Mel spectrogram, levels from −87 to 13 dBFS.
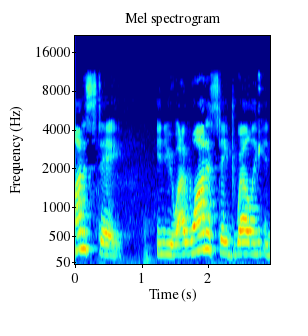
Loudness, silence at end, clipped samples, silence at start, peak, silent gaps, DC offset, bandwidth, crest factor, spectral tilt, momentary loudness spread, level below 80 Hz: -22 LUFS; 0 s; under 0.1%; 0 s; -6 dBFS; none; under 0.1%; 11.5 kHz; 18 dB; -4 dB/octave; 12 LU; -64 dBFS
